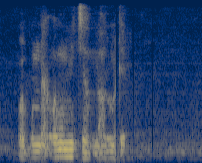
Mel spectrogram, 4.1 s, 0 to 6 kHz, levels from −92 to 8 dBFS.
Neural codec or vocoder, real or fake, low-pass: codec, 32 kHz, 1.9 kbps, SNAC; fake; 5.4 kHz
